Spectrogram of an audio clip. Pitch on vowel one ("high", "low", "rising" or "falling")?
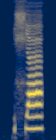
low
